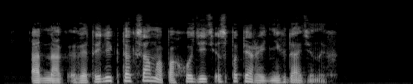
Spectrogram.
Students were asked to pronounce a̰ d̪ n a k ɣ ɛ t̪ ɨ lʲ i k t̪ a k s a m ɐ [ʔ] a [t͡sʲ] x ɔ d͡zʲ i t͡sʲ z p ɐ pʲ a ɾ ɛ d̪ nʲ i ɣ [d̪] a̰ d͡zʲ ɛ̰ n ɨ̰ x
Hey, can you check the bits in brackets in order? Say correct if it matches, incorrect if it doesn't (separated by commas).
incorrect, incorrect, correct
